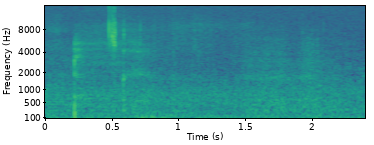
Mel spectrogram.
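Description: A quiet pause with faint outdoor background, a couple of soft clicks early and a short breathy hiss about half a second in.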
